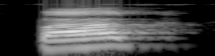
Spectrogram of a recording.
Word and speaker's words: Palk: इसका स्पेलिंग है PALK, पाक जलडमरू मंडल।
